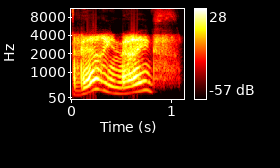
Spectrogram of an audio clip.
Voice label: compliment, fem; vo; gendermerie fem epic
